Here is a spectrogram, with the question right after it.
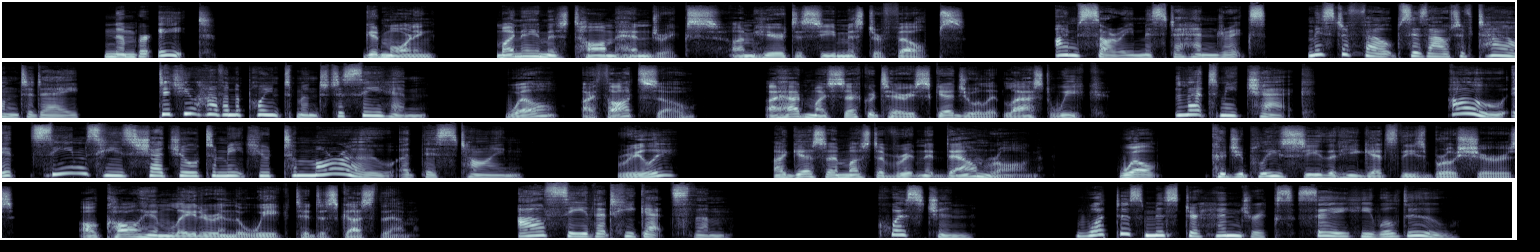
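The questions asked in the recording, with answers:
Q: What does Mr. Hendricks say he will do?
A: Call Mr. Phelps later in the week.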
